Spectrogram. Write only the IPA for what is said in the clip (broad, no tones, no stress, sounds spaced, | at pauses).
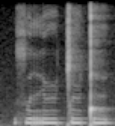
sʷ ɐ r ʉː ǀ ʉ ǃ ɨ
